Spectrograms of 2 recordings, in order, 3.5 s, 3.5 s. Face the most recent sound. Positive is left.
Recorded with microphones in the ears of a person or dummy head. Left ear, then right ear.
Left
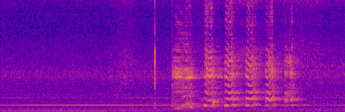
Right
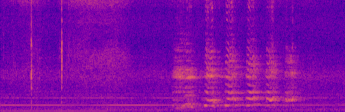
turn(degrees=55)  # may be behind; listen again after turning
